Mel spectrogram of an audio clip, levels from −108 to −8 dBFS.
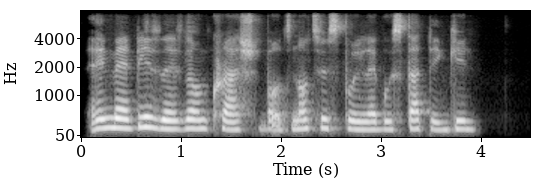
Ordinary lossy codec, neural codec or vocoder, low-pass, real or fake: none; codec, 16 kHz, 0.8 kbps, ZipCodec; 7.2 kHz; fake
